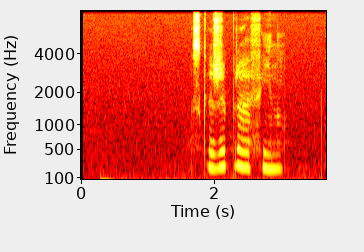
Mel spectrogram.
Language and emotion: Russian, neutral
